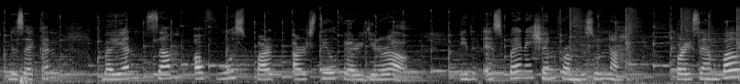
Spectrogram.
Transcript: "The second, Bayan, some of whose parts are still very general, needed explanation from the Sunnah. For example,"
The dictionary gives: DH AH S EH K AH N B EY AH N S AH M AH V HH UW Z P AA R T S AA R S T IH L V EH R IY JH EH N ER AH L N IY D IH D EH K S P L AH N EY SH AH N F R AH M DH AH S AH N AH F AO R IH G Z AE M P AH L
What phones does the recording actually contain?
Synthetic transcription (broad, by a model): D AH S EH K AH N B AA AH N S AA M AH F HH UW S P AA R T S AA R S T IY L F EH R IY JH EH N ER AH L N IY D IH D EH K S P L AH N EY SH AH N F R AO M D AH S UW N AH F AO R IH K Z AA M P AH L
